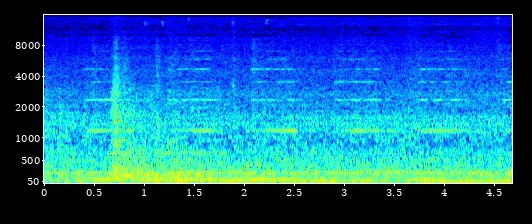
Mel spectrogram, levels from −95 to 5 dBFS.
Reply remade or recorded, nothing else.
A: remade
